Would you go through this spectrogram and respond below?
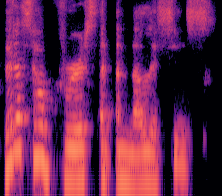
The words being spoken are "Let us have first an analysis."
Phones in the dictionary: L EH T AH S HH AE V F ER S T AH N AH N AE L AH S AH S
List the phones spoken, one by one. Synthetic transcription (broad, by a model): L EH T AH S HH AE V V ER S AH N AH N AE L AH S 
